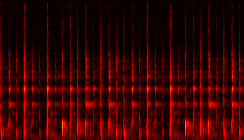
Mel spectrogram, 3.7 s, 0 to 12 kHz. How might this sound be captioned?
A 130 bpm "perfect" loop with a nice ethnic feel, great to be used in tribal house.
130bpm, ethnic, indian, perc, percussion, percussion-loop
